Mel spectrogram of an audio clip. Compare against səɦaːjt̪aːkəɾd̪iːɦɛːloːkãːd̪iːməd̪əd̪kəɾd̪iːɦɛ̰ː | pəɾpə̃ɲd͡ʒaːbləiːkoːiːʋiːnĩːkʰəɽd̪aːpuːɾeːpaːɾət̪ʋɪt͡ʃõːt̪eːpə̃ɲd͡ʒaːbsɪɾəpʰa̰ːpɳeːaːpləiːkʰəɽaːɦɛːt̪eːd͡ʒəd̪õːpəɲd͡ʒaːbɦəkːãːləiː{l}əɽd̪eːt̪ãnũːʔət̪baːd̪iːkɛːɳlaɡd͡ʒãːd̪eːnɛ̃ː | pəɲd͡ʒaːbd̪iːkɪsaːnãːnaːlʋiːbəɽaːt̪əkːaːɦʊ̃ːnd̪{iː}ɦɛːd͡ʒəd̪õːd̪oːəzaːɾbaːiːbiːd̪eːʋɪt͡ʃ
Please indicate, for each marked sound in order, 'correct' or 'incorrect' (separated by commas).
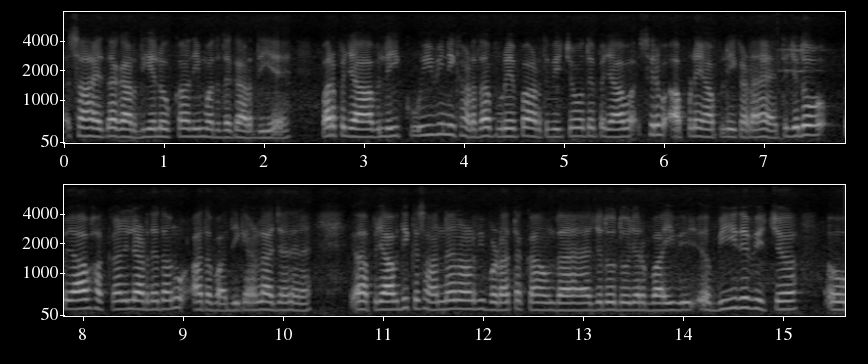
correct, incorrect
